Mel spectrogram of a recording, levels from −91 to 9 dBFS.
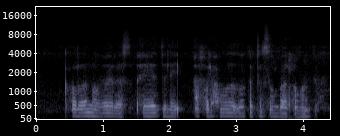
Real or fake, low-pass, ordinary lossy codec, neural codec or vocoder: fake; none; none; codec, 44.1 kHz, 2.6 kbps, SNAC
